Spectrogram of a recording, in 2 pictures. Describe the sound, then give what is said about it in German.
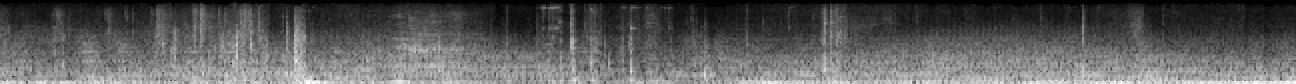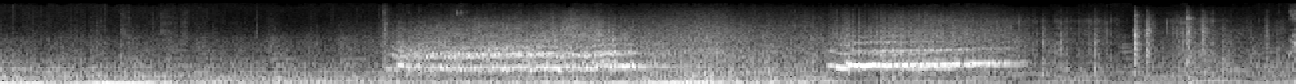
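A car roars up with engine rumble, then its tires squeal and skid sharply in two loud bursts as it pulls to a stop. “Da vorne steht mein Wagen. Ich muss ihr helfen.”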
